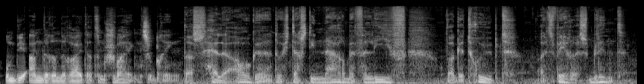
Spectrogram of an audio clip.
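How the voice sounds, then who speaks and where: Deep male narrator, expressive and suspenseful, dramatic fantasy audiobook over clear ambient noise. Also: moderate pace.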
